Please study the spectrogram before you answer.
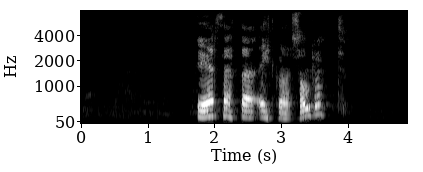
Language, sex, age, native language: Icelandic, male, 40-49, Icelandic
